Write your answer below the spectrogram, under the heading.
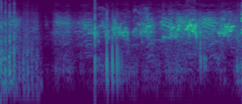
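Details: Flock of budgerigars eating food. A few sharp broadband clicks and taps open the clip, then dense, overlapping chirping and warbling chatter builds and carries on to the end.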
